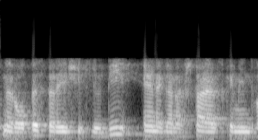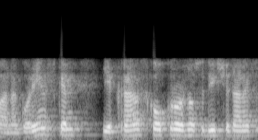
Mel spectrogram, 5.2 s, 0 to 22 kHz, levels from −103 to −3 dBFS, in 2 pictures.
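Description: From start to finish the speech carries GSM full-rate codec damage, plainly audible, with the buzzy, gravelly roughness that fits the 13 kbps GSM full-rate coder. The codec rebuilds the voice from a vocal-tract model excited by regular pulses, so fine detail is lost. On a spectrogram the energy is confined to roughly 200 Hz to 3.7 kHz, with empty bands below and above, and the harmonics look smeared and grainy rather than cleanly striated.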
